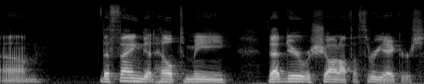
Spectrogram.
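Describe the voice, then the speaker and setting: The recording is very clean, with a silent background. A man with a rural Missouri accent speaks at a medium pitch in fairly even intonation. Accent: rural Missouri American. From US Midwest, southwest Missouri. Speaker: hunter and business owner. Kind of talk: casual chat.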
